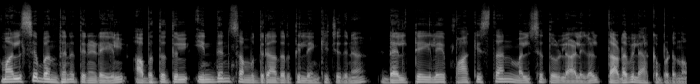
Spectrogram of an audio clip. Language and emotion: Malayalam, neutral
